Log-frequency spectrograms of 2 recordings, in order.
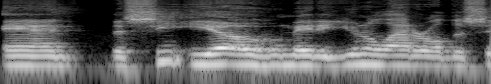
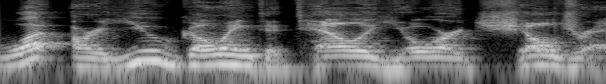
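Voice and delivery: mock pointed, disapproving, very judgmental tone. Retelling a tv reporter's question from an interview, in a mock-judgmental tone. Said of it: "Like this very judgmental tone".

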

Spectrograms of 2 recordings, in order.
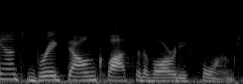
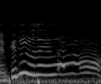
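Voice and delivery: very high, slow, drawn-out yelling. Retelling how everyone yelled at a nervous patient showing stroke symptoms, retelling a yell. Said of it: "Everybody's yelling".

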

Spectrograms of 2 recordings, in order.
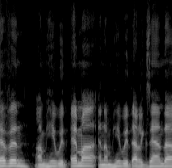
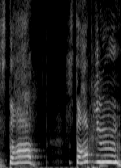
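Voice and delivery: very high, alarmed screaming; 4 dB louder than usual. Retelling a car reversing toward them: imitating own screaming. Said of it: "I just start screaming".

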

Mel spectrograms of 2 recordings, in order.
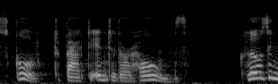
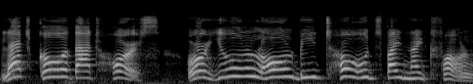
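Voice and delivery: put-on very high old woman's screech; 9 semitones higher, 5 dB louder than usual. Narrating a story, voicing an old woman who interrupts Kate: screeching old woman. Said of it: "screeched an old woman, ... Kate was lost in her thoughts of him when suddenly a screeching voice shattered the peace. ... screeched an old woman".

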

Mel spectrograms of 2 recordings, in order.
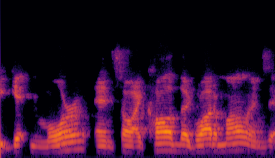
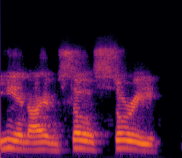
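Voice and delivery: put-on Canadian accent in a girl's voice; 4 semitones higher than usual. Speaker recalls being walked off to jail, quoting the canadian girl in a canadian accent. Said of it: "she just said in her Canadian accent".

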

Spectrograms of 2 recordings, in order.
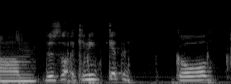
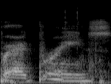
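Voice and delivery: awful, terrible attempt at a zombie voice; 4 semitones lower than usual. Playing a game for viewers as zombies close in: terrible zombie impression. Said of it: "That was a terrible impression".

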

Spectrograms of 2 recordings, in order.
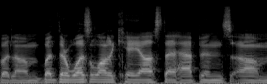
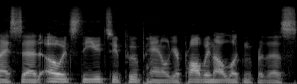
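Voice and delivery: ordinary delivery

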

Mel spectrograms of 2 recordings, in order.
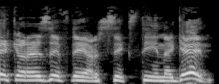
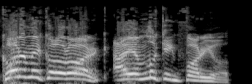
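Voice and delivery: calling out loudly; 4 semitones higher than usual. Narrating a story, voicing a character calling out to someone, shouting. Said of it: "And then Njostroy shouts".

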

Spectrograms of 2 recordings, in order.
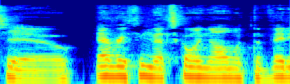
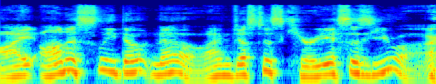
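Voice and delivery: calm, cool, unbothered, needling, taunting tone; 4 semitones higher than usual. Retelling a scene where a character taunts Elliot: imitating Philip Price calmly mocking. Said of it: "he's just very calmly talking shit".

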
